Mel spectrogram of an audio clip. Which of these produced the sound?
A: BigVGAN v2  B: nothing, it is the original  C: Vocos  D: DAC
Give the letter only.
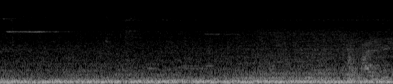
C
